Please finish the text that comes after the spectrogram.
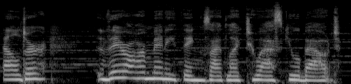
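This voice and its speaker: A woman's voice: medium pitch, normal speed, a little mellow, faint music behind, close to an everyday voice. A woman playing a poised, composed young adventurer in a video game, polite with a playful, teasing edge.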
